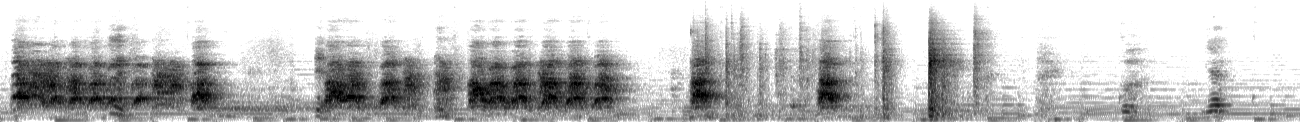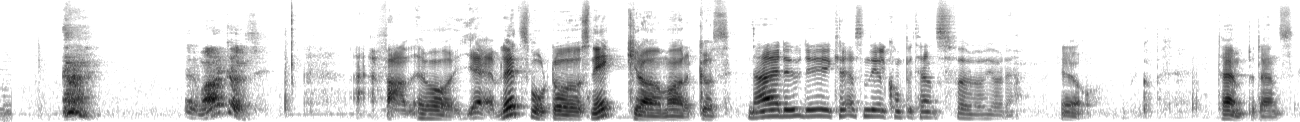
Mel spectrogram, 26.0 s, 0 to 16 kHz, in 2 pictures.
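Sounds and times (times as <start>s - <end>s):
small dog barking: 0.0s - 2.3s, 3.2s - 7.2s, 8.2s - 8.6s.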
